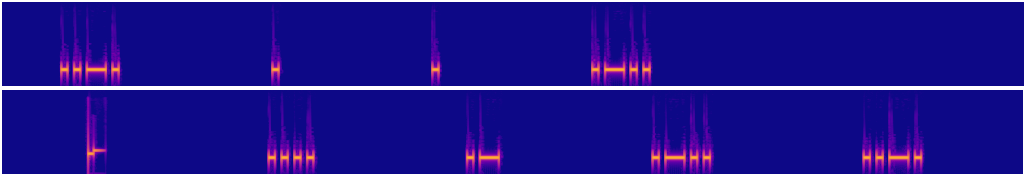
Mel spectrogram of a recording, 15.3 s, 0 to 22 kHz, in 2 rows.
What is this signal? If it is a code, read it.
Morse code, heard as a keyed tone, about 25 wpm, spaced as for 7 wpm, 700 Hz. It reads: FEEL HALF
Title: 8x Character Spacing - Top 500 Words - 25wpm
